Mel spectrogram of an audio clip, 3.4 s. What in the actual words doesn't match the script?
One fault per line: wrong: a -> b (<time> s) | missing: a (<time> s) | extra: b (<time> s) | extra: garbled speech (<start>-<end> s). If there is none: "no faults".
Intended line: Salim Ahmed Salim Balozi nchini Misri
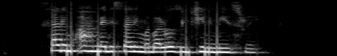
no faults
